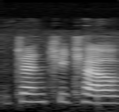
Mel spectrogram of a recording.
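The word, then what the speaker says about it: Jentry Chau: Gentry Chow? Is that how I pronounce that? Right? Yep, Genchi Chow versus the Underworld.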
